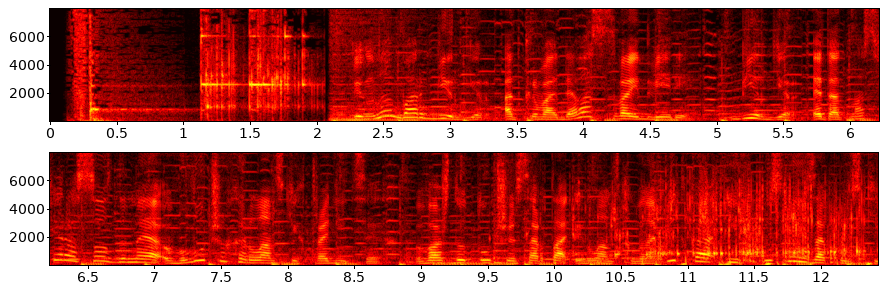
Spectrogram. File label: IVR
